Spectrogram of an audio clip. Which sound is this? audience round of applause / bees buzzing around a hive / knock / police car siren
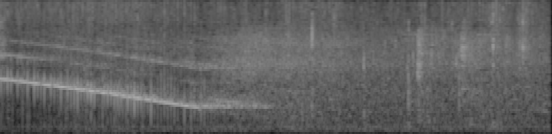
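police car siren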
